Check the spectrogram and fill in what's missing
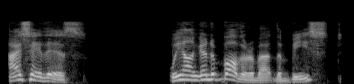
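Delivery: a hint of Jack laying down the law; Jack voiced. A narrator's reading. Jack telling the hunters to forget the beast, commanding.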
